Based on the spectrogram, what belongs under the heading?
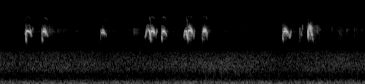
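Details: Twin bald eagle chicks are fed at the Johnson City ETSU nest, recorded by nest cam on 12 March 2024. They give loud, high, clipped peeps in pairs and short runs, separated by brief pauses, over faint background hum.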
